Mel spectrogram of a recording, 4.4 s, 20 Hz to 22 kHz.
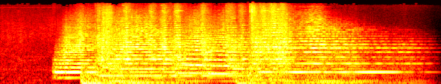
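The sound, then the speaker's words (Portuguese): A berrante cattle horn blows one long, loud, sustained note lasting several seconds, rich and buzzy with strong harmonics, fading out at the end with no talking over it, as presidential candidate Jair Bolsonaro is received in Juiz de Fora, Minas Gerais, on the first day of the 2022 election campaign. “O candidato à reeleição, Jair Bolsonaro, do PL, foi recebido em Juiz de Fora, Minas Gerais, ao som de um berrante.”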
